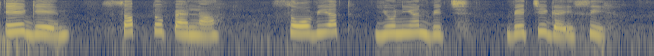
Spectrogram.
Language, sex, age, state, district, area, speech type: Punjabi, female, 18-30, Punjab, Hoshiarpur, urban, read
